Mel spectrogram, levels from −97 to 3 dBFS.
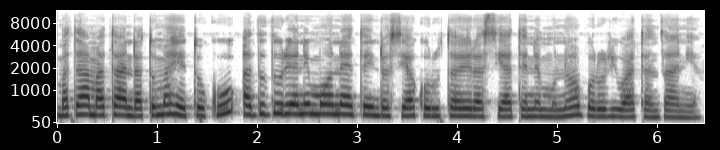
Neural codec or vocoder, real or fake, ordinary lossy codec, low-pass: none; real; none; 10.8 kHz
